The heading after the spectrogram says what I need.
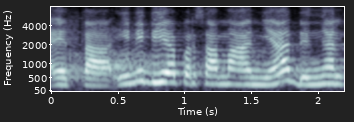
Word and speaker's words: eta: huruf N ya yang disebut dengan Eta ya bacanya Eta ini dia persamaannya dengan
